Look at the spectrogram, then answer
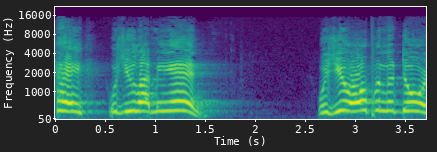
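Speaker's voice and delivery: yelling, loud and high-pitched calling out.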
